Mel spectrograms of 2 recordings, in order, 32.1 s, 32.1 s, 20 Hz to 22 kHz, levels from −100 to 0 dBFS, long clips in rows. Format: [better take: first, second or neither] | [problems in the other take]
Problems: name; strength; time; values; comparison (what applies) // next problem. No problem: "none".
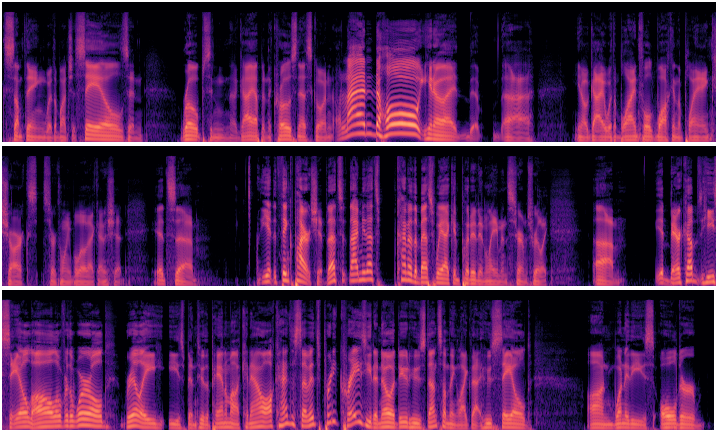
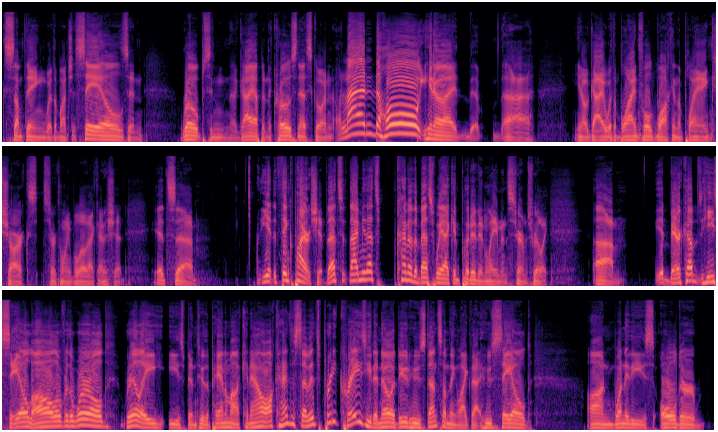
first | distortion; slight; 10 dB below the speech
